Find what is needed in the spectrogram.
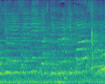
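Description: Several young women's voices calling out over microphones through a PA, overlapping one another, over the steady bass of a backing track that fades near the end.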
